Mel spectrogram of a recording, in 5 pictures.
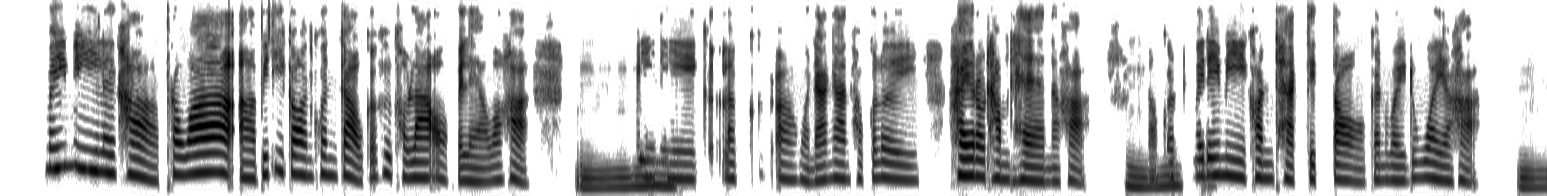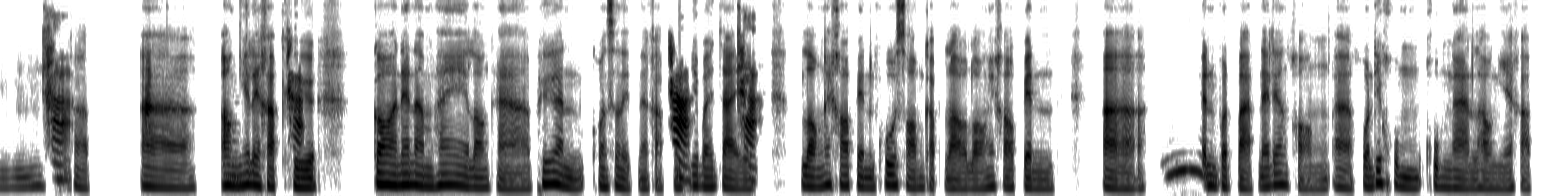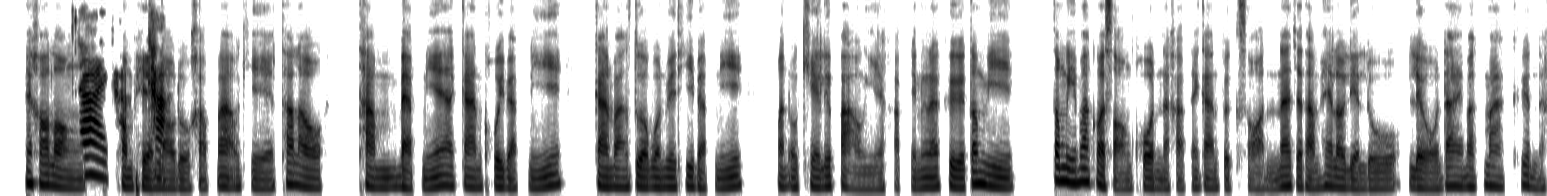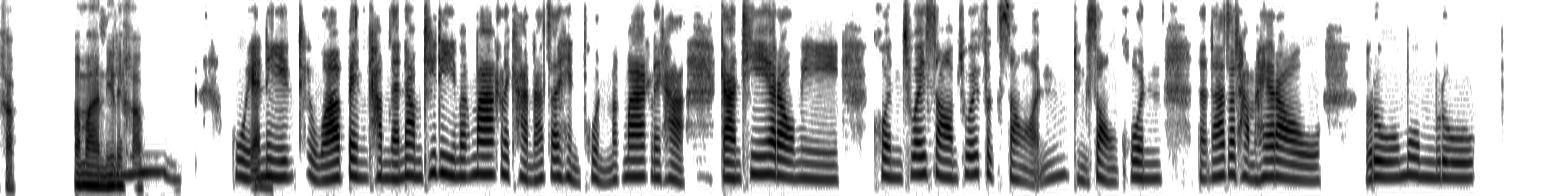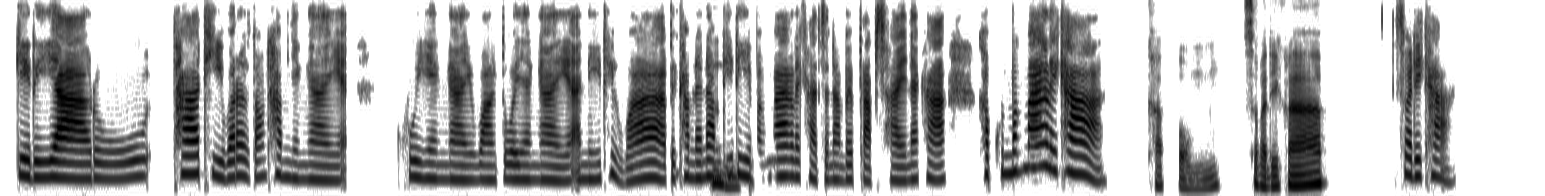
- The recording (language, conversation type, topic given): Thai, advice, คุณรับมือกับการได้รับมอบหมายงานในบทบาทใหม่ที่ยังไม่คุ้นเคยอย่างไร?
- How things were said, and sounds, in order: unintelligible speech; tapping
